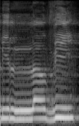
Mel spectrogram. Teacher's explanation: Lil masuk pada huruf lam berikutnya. Lilladzi kasrah bertemu ya sukun 2 harokat.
